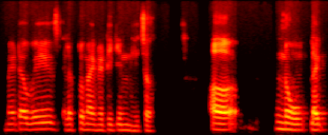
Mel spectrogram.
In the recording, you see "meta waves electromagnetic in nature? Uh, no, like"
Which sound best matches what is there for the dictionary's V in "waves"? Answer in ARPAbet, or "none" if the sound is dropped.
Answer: none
